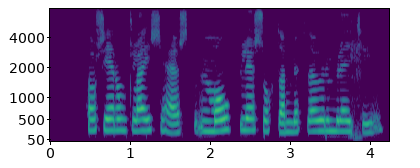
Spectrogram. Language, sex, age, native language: Icelandic, female, 13, Icelandic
